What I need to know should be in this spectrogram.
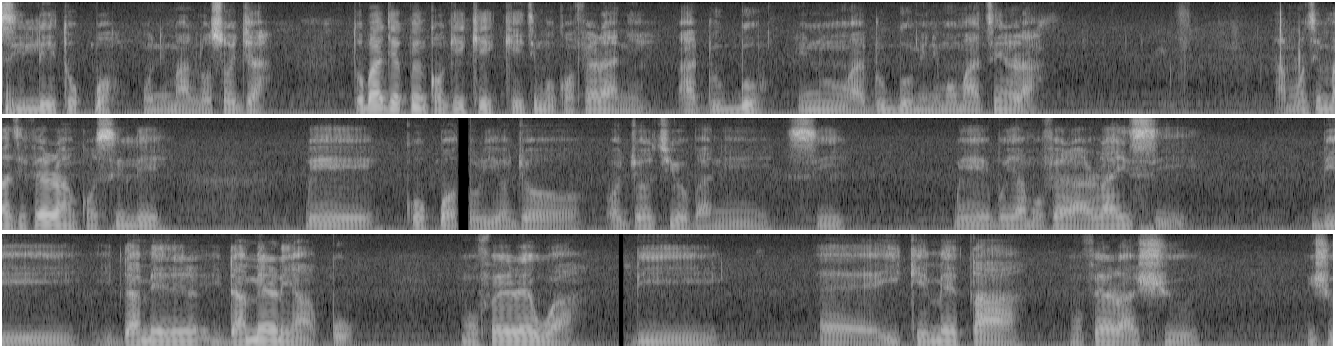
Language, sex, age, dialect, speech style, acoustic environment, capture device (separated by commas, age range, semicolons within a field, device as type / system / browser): Yoruba, male, 35-44, Nigeria - Ibadan, relaxed; happy, nature; people talking; appliances, mobile / Linux / Chrome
